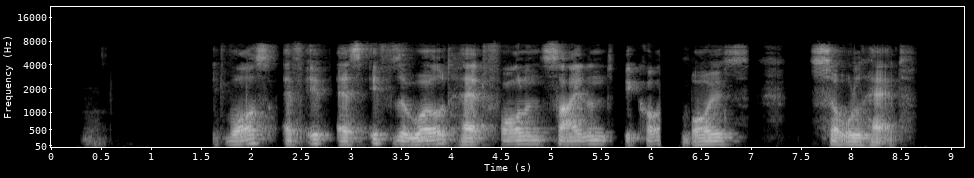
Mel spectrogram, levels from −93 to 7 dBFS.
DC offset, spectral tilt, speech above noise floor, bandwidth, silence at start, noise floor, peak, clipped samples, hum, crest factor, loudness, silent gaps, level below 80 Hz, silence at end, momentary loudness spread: under 0.1%; -4 dB/octave; 43 dB; 8 kHz; 1.6 s; -68 dBFS; -6 dBFS; under 0.1%; none; 22 dB; -26 LUFS; 6.16-6.27 s; -62 dBFS; 0.55 s; 12 LU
